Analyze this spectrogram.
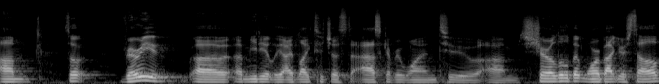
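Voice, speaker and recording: At a moderate pace, a man with a Californian accent speaks at medium pitch with ordinary pitch variation. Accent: General American, California. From Los Angeles, California (Korean American). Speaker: cellist and panel moderator. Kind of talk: moderated panel discussion. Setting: church hall with live audience. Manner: hesitant, many fillers.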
